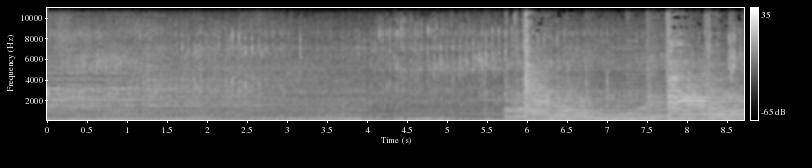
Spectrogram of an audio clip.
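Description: Several touring motorcycles running as they ride off in a line, with a steady low engine rumble and music over it. The sound gets suddenly louder about five and a half seconds in.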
